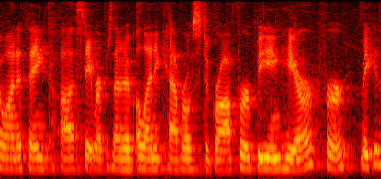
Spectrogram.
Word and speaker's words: Eleni Kavros-DeGraw: I want to thank State Representative Eleni Kavros-DeGraw for being here, for making the trek to New Britain to join us.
